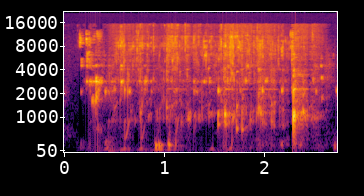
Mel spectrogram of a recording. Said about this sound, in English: Scotchy, scotch, scotch. That's a big pour.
